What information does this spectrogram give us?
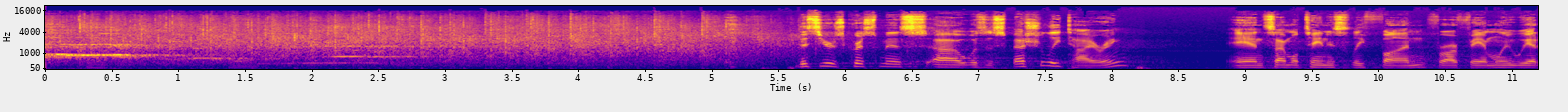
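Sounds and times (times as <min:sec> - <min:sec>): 
audience applause: 0:00.0 - 0:05.6
speech: 0:05.6 - 0:08.3, 0:08.9 - 0:11.1.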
